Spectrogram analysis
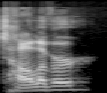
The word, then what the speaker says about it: Taliaferro: It's spelled Taliaferro, which may be French. Some people call it Tolliver. I've always called it Taliaferro.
